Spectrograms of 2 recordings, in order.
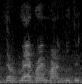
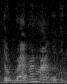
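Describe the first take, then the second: No difference in how they are said.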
